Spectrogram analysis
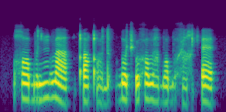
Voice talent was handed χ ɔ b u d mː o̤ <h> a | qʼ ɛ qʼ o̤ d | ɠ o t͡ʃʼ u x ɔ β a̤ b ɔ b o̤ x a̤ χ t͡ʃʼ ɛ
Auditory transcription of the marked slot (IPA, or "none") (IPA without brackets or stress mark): β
